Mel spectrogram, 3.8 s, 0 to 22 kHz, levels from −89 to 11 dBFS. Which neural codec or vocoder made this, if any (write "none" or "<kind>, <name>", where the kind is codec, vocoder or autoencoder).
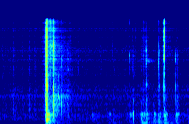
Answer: codec, HILCodec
